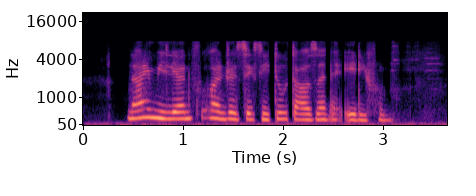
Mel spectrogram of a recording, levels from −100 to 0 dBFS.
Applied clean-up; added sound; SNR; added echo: neural diffusion model UNIVERSE++.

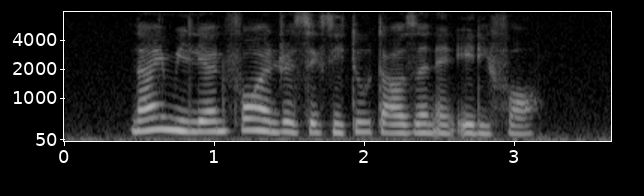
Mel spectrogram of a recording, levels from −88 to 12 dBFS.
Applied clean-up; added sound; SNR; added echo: none; none; none; none.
